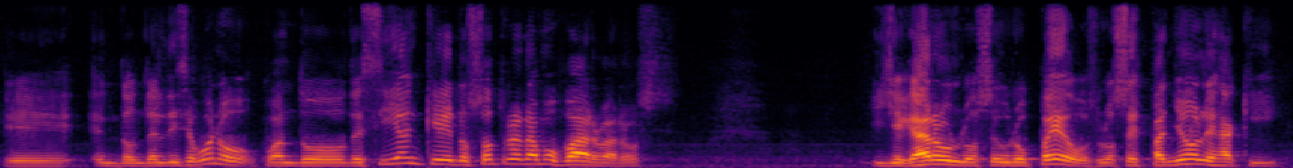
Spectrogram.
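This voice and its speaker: A man's voice: a little high, expressive, unhurried. A man hosting a political interview, posing long, leading questions and framing remarks.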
